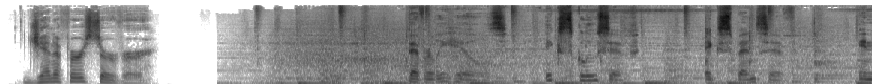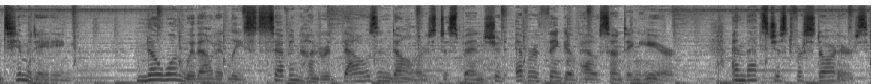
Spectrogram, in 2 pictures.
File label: Narration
